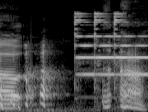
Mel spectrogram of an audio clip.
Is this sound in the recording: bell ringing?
yes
